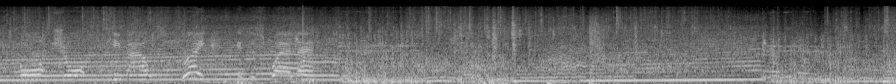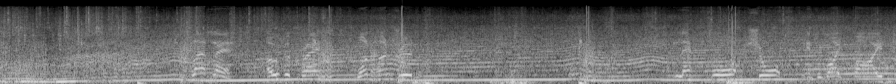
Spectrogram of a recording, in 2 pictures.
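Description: A rally car engine roars and revs up and down through gear changes.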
